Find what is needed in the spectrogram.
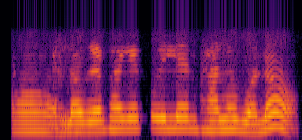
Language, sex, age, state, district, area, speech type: Assamese, female, 18-30, Assam, Dibrugarh, rural, conversation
